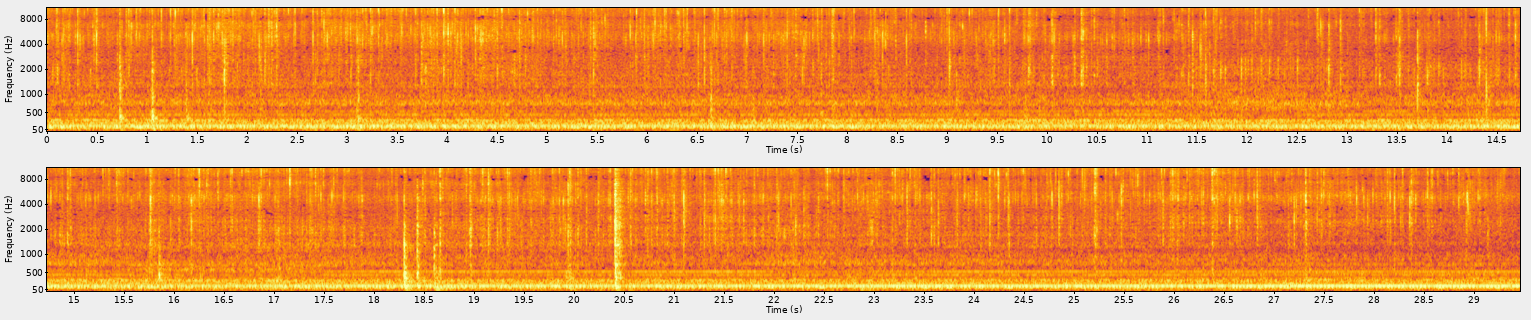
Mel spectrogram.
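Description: Chicken pieces sizzling and crackling as they fry in a deep non-stick pan, over a steady low hum. A spatula turns the pieces, with two sharp clicks against the pan about two-thirds of the way through.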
